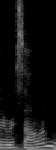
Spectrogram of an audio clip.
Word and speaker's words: Ressalam: So my name's Julie Ressalam.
